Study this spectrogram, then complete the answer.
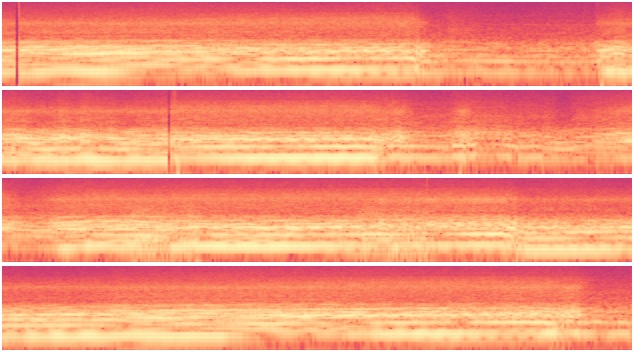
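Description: Group N race cars in a sim racing game roar continuously with revving engines, rising and falling through gear changes and brief lifts, loud and close with no talk.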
